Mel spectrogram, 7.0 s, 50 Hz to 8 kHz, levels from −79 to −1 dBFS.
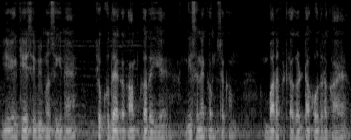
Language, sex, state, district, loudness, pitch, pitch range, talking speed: Hindi, male, Uttar Pradesh, Muzaffarnagar, -34 LUFS, 95 Hz, 95-100 Hz, 195 wpm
